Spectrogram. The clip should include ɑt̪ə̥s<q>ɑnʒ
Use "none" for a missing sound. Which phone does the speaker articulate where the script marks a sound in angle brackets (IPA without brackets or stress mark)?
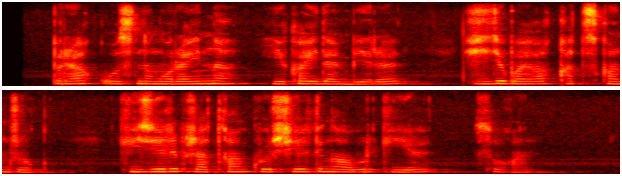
q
